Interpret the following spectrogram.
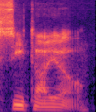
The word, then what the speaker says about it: Sitael: The angel name is Sitayel, but Abraham Abulafia using base vowels, the divine name is Sayote.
